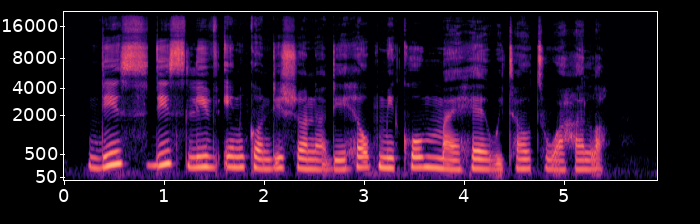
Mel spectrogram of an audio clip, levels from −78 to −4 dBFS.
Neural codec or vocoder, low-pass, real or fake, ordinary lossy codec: none; none; real; none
